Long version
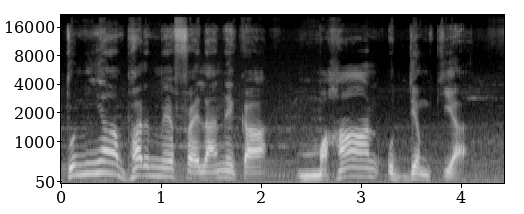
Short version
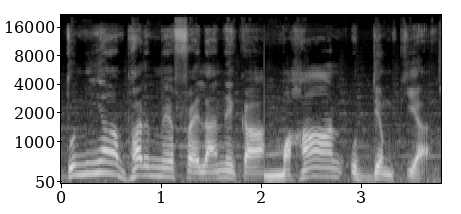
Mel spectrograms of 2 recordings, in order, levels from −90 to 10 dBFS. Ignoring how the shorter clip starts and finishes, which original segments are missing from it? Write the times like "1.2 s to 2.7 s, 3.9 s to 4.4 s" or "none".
2.0 s to 2.4 s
